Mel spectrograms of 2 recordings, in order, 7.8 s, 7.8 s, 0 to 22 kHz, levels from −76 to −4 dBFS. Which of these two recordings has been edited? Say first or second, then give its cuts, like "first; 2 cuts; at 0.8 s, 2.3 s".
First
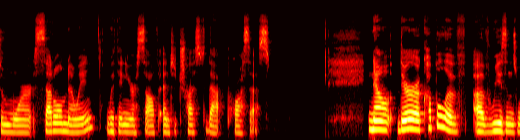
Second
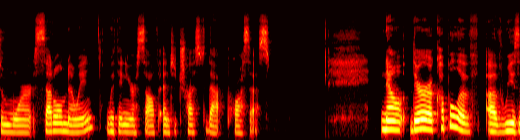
first; 1 cut; at 5.4 s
